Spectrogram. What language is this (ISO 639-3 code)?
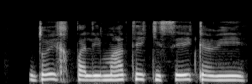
pus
